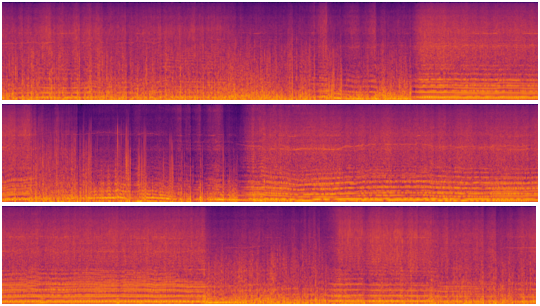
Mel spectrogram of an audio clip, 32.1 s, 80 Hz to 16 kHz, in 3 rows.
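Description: DJI Phantom 2 quadcopter's motors and propellers buzzing, recorded by the camera on the drone itself, with wind on the microphone. The buzz's pitch wavers and shifts with the throttle as the drone climbs from near the ground to height, and the tone is strongest in the middle stretch.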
